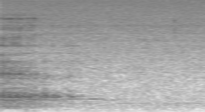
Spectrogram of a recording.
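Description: A man's voice trailing off in a drawn-out hesitation over the first half second or so, then a quiet pause with only faint room tone.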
